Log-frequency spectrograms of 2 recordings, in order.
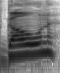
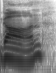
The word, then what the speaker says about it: Gon: I immediately write down, oh, it's Gon, not Gone, as you hear it pronounced, right?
